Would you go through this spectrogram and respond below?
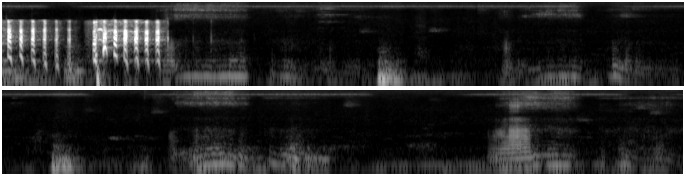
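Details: Short snorting bursts, then soft snuffling snores and breathy snorts from pugs sleeping beside their owner; snoring.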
